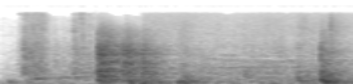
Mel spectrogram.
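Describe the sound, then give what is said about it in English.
Rummaging through a drawer on the sink unit of a small kitchenette: a few sharp knocks and clatters of items shifting inside, with softer scraping and handling sounds in between. “He goes into the small kitchenette and rummages through a drawer on the sink unit as Polly appears.”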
